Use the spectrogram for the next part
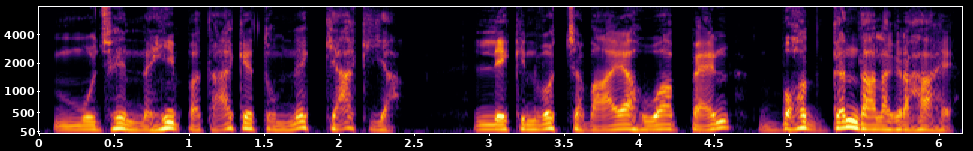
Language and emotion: Urdu, disgusted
